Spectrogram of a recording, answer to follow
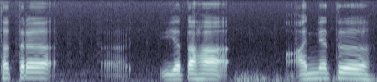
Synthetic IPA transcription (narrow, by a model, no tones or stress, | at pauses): t̪ɐt̪ɾɐ | jɐt̪ɐɦɐ | ɐ̰njɐt̪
